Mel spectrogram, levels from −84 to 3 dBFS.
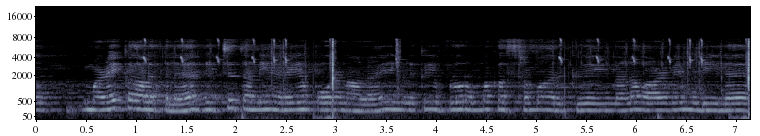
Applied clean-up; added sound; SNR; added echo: none; Mechanisms; 3 dB; reverberation time 2.2 s.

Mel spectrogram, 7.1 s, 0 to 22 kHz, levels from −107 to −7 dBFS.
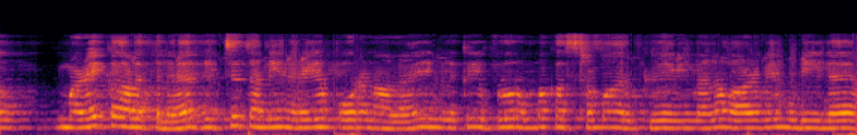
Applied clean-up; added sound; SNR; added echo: neural separator model SepFormer DNS4.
